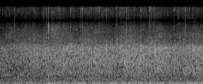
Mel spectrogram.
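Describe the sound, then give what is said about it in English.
Audience applause for a veteran missionary as he is introduced to a gathering: a dense, steady wash of many hands clapping at an even, fairly loud level throughout, with no pauses. “Give a hand clap to him.”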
